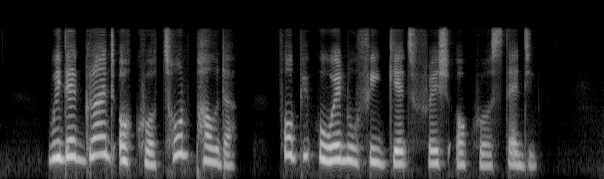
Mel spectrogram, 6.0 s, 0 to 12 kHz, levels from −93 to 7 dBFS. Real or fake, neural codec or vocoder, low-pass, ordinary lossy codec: fake; codec, 16 kHz, 0.3 kbps, FocalCodec; 7.2 kHz; none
